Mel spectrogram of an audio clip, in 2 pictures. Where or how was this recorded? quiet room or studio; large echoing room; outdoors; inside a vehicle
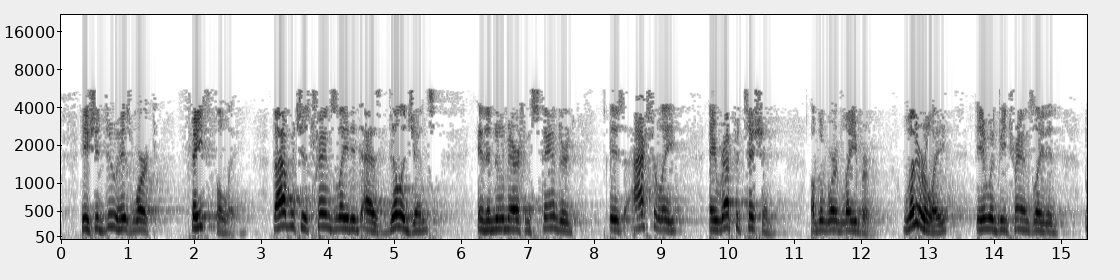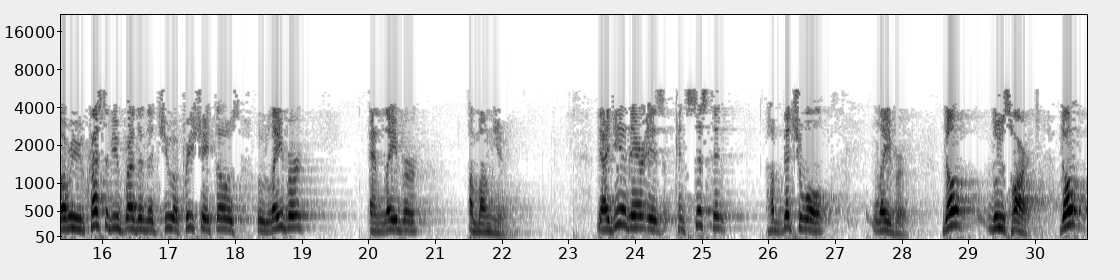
large echoing room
